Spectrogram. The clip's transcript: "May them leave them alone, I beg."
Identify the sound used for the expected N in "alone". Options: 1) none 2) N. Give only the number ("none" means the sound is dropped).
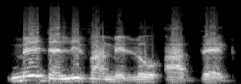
1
